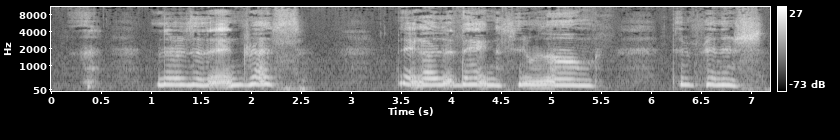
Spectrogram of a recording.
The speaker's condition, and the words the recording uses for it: Cerebral palsy. The telephone is really difficult because people think you're drunk or you're in distress or there's something wrong,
